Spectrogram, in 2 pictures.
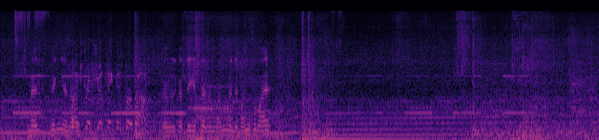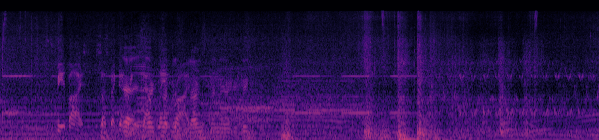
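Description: Police sirens wail behind a car.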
